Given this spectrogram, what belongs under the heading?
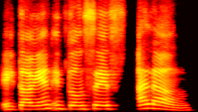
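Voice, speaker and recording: A woman's voice: on the high side, drawn-out words, muffled recording. A woman hosting a casual talk show, chatty and laughing easily as she welcomes her guests. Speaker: show host.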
